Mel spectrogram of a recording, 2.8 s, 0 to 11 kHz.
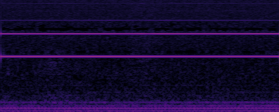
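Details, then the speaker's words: Bosch/Neff/Siemens dishwasher NTC thermistor thermostat 00165281 in continuity mode, heated in near-boiling water: steady unbroken high meter buzz while the safety thermostat stays closed, normal before it clicks open near 85°C. "And you hear it beeping, and when the thermostat opens, the safety thermostat opens, it'll go click and the buzzer will stop. So when the buzzer stops, you can tell it's working."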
